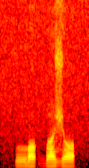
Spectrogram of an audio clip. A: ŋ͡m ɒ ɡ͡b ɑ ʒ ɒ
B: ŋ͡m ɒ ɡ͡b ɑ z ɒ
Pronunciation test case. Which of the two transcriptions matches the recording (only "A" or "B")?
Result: A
